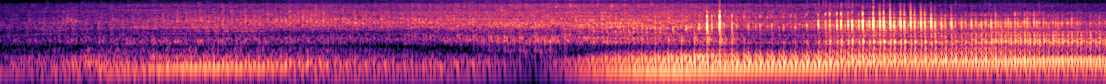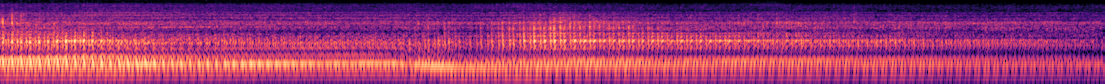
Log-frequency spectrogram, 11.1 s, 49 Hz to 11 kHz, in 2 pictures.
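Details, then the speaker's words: 2007 Chevy 2500 pickup work truck, 6-litre engine, with a newly fitted Flowmaster FX exhaust replacing a rattling old system; driving away and cruising, deep even rumble rising and falling smoothly, no rattle or buzz; normal healthy exhaust note. "sounds good well we'll see y'all later"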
